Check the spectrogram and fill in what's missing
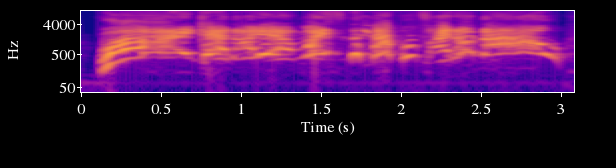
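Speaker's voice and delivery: ordinary talk, nothing marked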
